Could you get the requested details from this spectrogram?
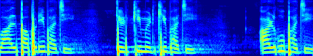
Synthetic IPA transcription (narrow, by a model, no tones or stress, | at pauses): ʋaːlpapɽibʱad͡ʒiː | t̪iɽkimɪɽkʰibʱad͡ʒi | aɭɡubʱad͡ʒiː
